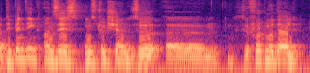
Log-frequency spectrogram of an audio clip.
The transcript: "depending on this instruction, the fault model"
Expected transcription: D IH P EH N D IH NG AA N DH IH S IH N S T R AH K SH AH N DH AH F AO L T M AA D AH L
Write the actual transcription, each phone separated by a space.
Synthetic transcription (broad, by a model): D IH P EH N D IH NG AA N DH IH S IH N S T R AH K SH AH N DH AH F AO T M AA D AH L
